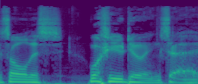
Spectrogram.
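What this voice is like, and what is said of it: Put-on old British man accent. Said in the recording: “old British dudes talk with like their bottom teeth ... the accent ... doing the accent properly”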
